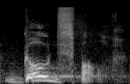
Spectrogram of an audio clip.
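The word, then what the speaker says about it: godspel: It comes from an Anglo-Saxon term that would have been pronounced godspell. Became godspell or gospel, God's story.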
